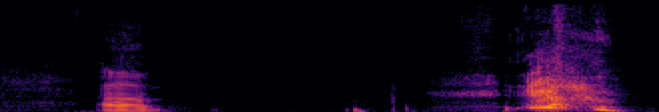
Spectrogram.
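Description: A sharp sneeze rings out, followed after a pause by a second louder, breathy sneeze, close to the listener.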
